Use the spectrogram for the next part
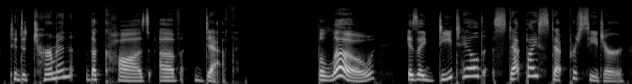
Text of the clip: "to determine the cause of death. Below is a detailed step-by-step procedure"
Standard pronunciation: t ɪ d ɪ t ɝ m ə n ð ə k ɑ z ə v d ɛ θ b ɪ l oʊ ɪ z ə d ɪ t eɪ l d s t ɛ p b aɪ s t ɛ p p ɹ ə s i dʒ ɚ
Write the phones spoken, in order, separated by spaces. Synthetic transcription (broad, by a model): t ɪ d ɪ t ɝ m ə n ð ə k ɑ z ə v d ɛ θ b ɪ l oʊ ɪ z ə d ɪ t eɪ l d s t ɛ p b aɪ s t ɛ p p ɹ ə s i dʒ ɚ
